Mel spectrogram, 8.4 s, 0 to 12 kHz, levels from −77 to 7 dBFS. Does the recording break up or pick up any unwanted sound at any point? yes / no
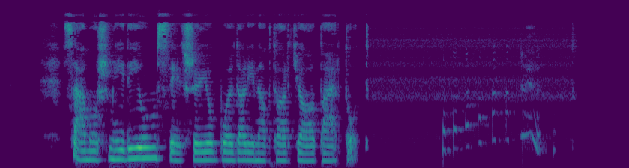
yes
